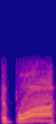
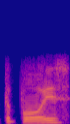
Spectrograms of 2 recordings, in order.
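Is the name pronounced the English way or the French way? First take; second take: French; English. First: The name is pronounced the French way. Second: The name is pronounced the English way.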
